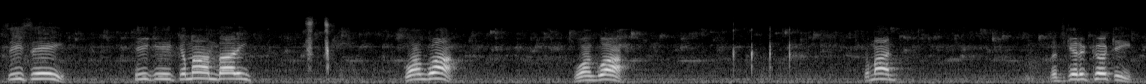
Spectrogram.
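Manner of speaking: high-pitched pet-calling voice; sing-song call to the dogs. Real, not acted.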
